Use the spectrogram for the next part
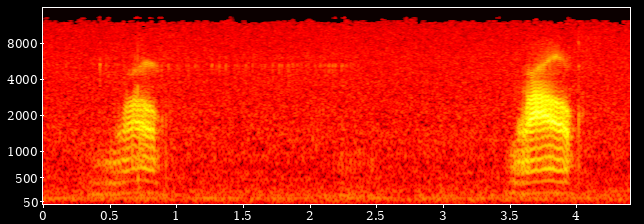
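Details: Domestic cat meowing indoors: two loud, drawn-out harmonic meows about three seconds apart, each rising then falling within half a second, over a steady low hum.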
